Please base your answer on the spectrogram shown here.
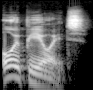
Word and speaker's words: opioids: And of those, about 70% came from synthetic opioids. Opioids, that's the proper pronunciation.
